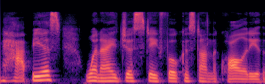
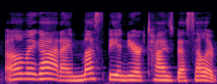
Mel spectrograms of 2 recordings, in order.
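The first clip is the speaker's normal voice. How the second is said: higher, louder "Oh my God" in mock panic; mock desperate ambition; 6 semitones higher, 3 dB louder than usual. Mocking herself as desperate for the bestseller list, higher mock panic. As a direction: parody a bestseller-hungry author. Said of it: "not because I'm like".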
